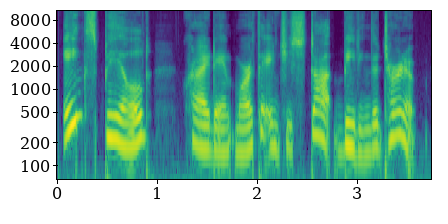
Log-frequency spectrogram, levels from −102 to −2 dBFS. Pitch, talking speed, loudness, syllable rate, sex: 200 Hz, 175 wpm, -17 LUFS, 5.0 syllables/s, female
